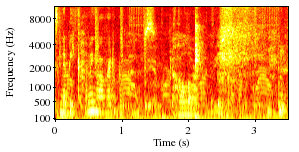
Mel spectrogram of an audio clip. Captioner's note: Kristen chuckles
